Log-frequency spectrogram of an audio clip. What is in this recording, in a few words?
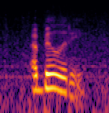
"ability", us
